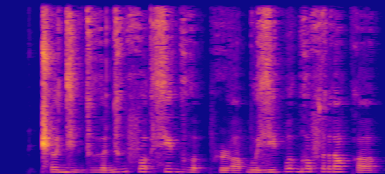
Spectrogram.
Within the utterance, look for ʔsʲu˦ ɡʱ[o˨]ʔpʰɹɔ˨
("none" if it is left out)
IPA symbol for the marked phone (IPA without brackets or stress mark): o˧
